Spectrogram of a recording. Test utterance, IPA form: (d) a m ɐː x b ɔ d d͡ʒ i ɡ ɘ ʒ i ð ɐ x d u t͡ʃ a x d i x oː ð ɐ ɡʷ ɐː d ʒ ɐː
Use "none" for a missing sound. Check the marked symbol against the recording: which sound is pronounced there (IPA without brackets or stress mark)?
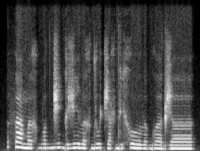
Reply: θ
